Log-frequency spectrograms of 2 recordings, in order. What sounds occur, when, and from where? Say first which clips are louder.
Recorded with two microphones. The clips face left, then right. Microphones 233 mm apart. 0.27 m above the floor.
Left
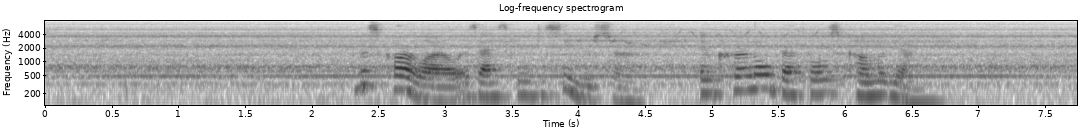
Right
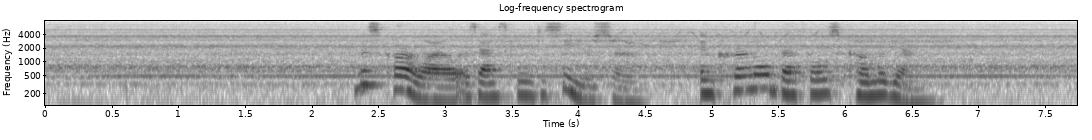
2.3 s a woman speaking: right 2 dB; 20° right (ahead or behind), 0.9 m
